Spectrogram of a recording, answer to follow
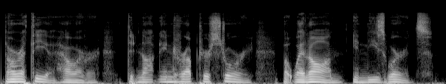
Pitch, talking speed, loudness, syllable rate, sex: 105 Hz, 175 wpm, -18 LUFS, 5.7 syllables/s, male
